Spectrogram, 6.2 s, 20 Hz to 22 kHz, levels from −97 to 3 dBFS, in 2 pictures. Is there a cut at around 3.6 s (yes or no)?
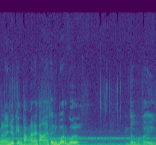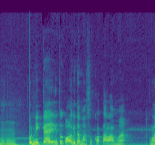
yes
